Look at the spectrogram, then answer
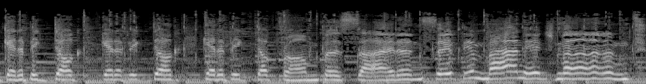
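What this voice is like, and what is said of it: Sung put-on flamenco-style accent. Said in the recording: “You're doing the accent I was desperately trying to avoid in the last song ... I was doing a flamenco vibe.”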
